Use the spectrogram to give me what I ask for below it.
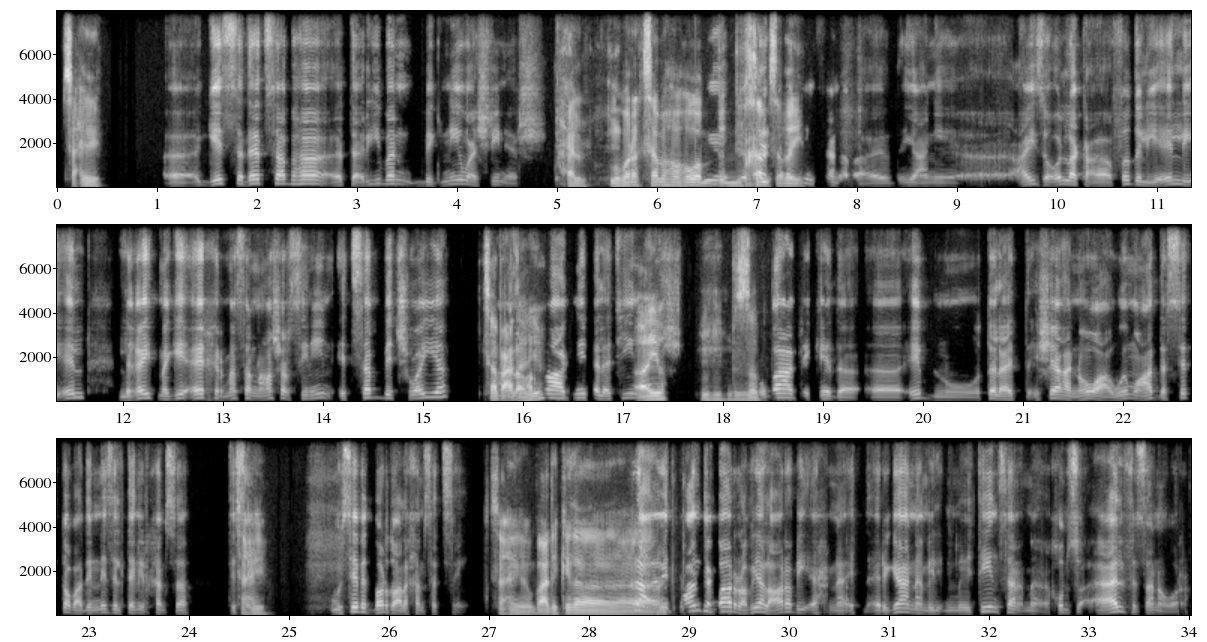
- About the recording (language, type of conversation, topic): Arabic, unstructured, إزاي بتعبّر عن نفسك لما بتكون مبسوط؟
- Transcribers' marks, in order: static; tapping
